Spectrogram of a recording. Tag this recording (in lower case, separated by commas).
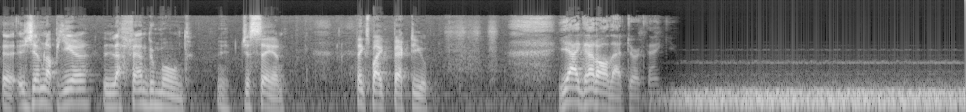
speech, inside a large room or hall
